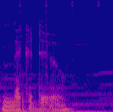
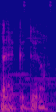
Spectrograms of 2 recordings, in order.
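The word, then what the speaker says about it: McAdoo: we have Bob macadoo this is how you spell it there's no it's like madoo but it's meado do next up James Worthy he's worthy of that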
